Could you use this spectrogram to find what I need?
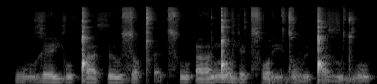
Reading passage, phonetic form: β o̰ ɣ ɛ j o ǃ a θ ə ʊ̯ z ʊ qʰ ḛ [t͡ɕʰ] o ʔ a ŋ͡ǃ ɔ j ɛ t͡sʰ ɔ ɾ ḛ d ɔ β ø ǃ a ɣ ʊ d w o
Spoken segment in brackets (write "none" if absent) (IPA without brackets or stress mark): t͡sʰ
